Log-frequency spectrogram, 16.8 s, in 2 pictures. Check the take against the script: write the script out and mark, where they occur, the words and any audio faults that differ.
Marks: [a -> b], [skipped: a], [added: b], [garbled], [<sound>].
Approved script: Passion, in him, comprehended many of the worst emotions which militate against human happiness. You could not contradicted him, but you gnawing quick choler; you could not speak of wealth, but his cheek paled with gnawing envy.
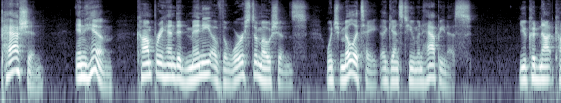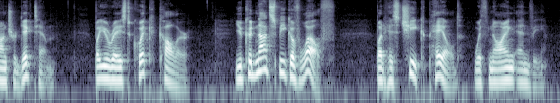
Passion, in him, comprehended many of the worst emotions which militate against human happiness. You could not [contradicted -> contradict] him, but you [gnawing -> raised] quick choler; you could not speak of wealth, but his cheek paled with gnawing envy.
